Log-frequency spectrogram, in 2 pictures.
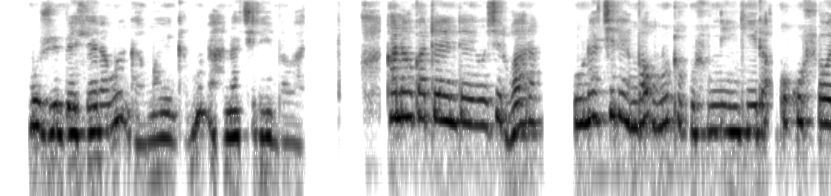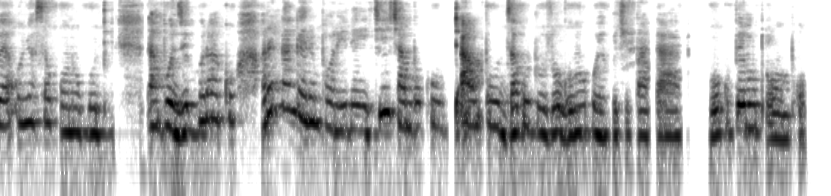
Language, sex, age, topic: Ndau, female, 25-35, health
